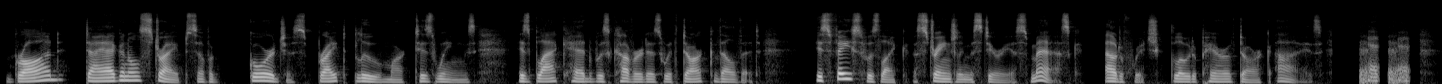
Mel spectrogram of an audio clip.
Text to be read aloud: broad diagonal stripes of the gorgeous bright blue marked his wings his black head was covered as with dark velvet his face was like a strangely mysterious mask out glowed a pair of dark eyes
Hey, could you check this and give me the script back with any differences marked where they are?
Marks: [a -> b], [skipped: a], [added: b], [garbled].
broad diagonal stripes of [the -> a] gorgeous bright blue marked his wings his black head was covered as with dark velvet his face was like a strangely mysterious mask out [added: of which] glowed a pair of dark eyes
